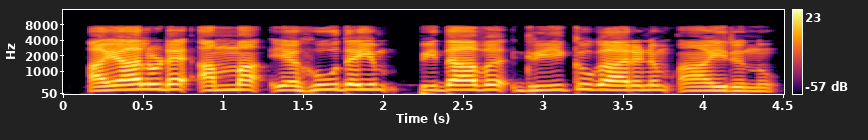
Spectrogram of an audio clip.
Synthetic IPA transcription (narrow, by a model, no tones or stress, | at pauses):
ɐjaːluɽe̞ʔɐmːɐjeɦuːd̪ɐjumpiðaːʋɨɡɾiːkʲːuɣaːɾɐnumaːjiɾunːu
